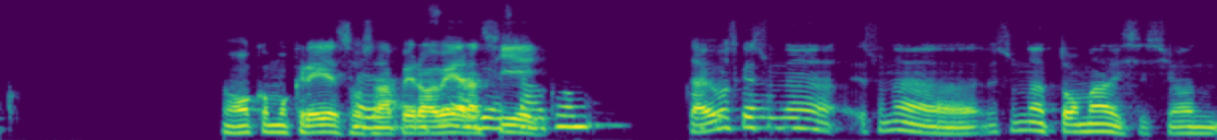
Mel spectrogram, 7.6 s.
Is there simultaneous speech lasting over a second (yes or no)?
yes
